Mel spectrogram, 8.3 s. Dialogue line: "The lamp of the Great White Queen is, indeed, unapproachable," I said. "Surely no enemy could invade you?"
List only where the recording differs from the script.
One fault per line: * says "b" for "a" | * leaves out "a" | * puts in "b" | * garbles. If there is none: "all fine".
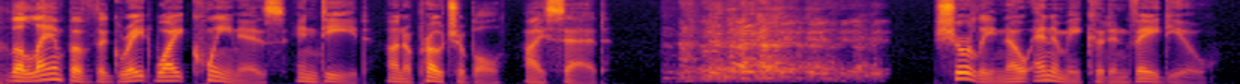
all fine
